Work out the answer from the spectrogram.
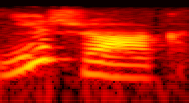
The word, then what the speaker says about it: їжак: на склади ї Жак ставимо наголос єжак наголос падає на другий склад ми знаємо що в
